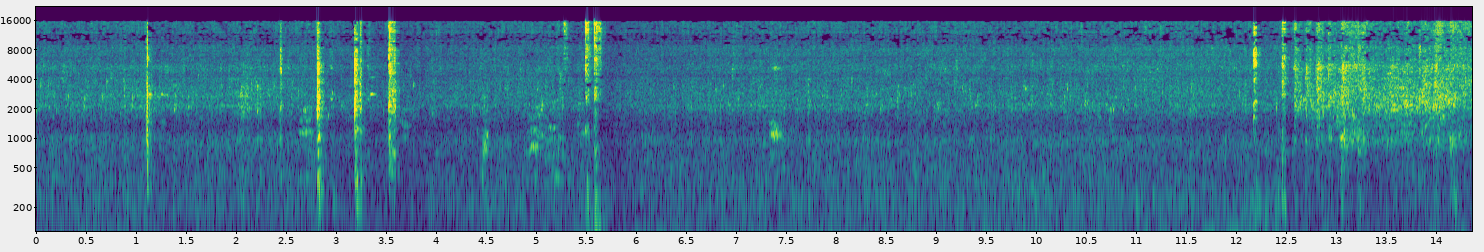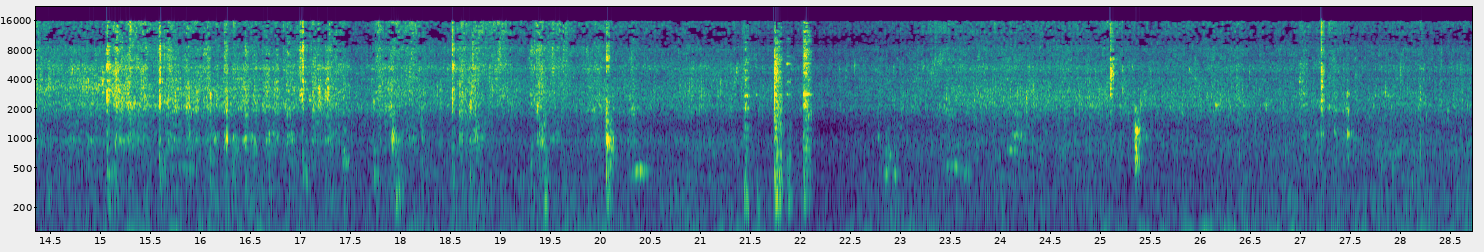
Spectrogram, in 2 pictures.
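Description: Chicken and onions sizzling as they fry in a steel kadai. A metal spatula stirs and scrapes them, with sharp clinks against the pan every so often, and the scraping is busiest in the middle stretch.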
